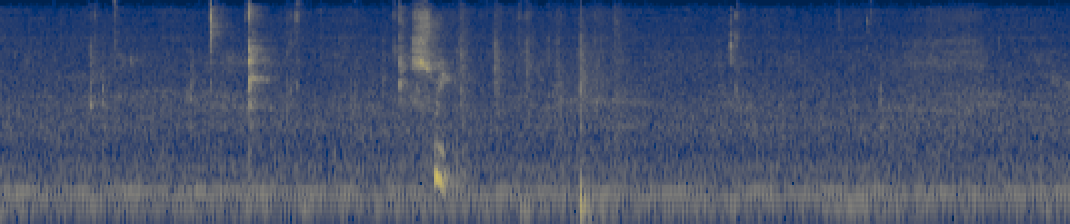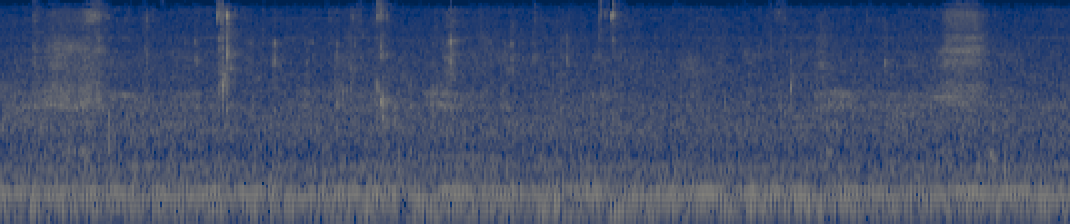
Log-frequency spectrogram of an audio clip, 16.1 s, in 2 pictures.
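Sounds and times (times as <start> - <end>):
steady low hum: 0.0 - 16.0
person chewing rice: 8.8 - 12.8.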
